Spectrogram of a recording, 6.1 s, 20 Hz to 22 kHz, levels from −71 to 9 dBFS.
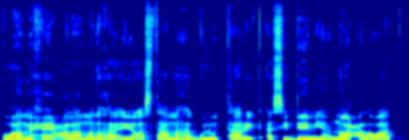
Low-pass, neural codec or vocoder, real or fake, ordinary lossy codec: none; none; real; none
